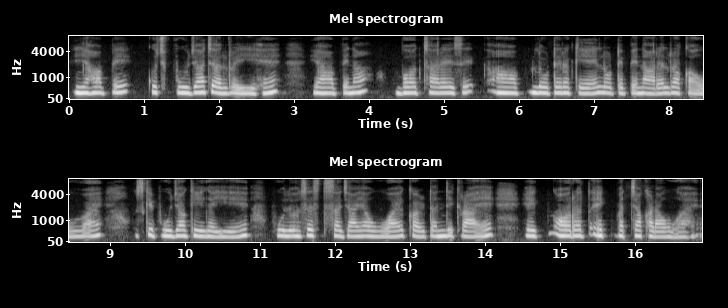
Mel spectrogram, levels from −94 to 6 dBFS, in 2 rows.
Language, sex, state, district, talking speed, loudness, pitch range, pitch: Hindi, female, Chandigarh, Chandigarh, 155 wpm, -16 LUFS, 220-245 Hz, 230 Hz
